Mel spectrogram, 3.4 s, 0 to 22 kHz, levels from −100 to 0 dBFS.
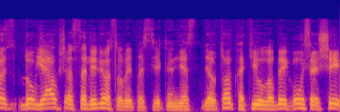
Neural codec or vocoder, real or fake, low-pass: codec, 44.1 kHz, 2.6 kbps, SNAC; fake; 10.8 kHz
